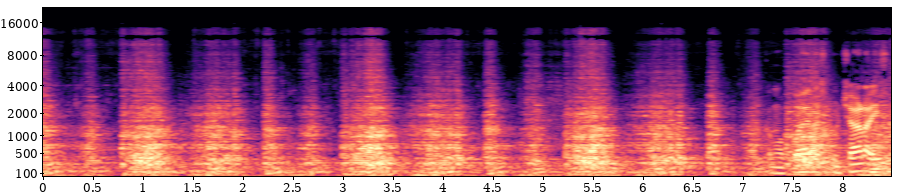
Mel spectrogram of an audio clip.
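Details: GE washing machine filled with water, on wash cycle: harsh scraping rasp from underneath swells with each agitator stroke, roughly every two seconds; grinding noise during wash, cause not pinned down.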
